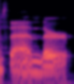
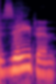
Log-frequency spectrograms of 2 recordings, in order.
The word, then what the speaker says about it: Xaden: We've reached that part where her sister tells her to stay away from Xander. God, who's Xander? Zayen. Oh my god, did I say the name wrong?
